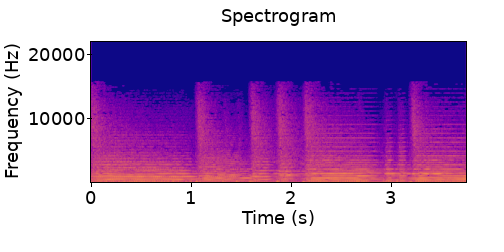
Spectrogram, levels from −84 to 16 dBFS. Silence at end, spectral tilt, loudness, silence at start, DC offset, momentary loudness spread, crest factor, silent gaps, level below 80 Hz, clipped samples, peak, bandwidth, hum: 0 s; -4 dB/octave; -19 LUFS; 0 s; under 0.1%; 5 LU; 14 dB; none; -40 dBFS; under 0.1%; -6 dBFS; 16 kHz; none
